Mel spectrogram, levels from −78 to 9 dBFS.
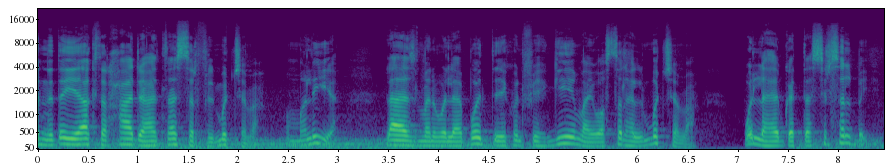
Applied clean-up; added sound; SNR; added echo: none; Wind; 13 dB; none.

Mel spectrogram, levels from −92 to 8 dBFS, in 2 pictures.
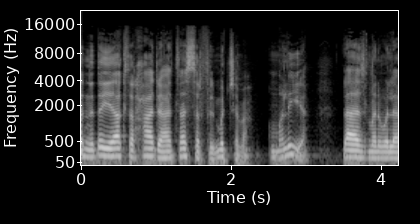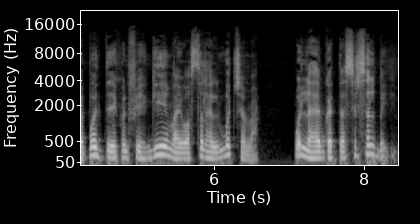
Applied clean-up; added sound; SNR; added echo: neural mask model RNNoise.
